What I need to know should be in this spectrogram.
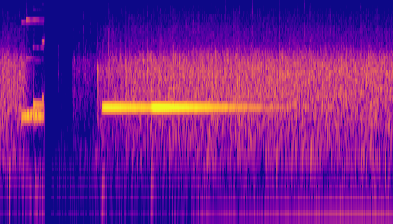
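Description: A steady electronic tone sounds as a letter is revealed.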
